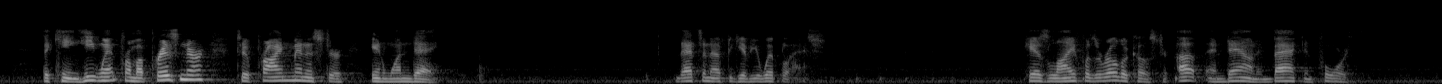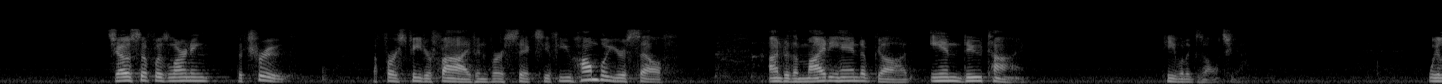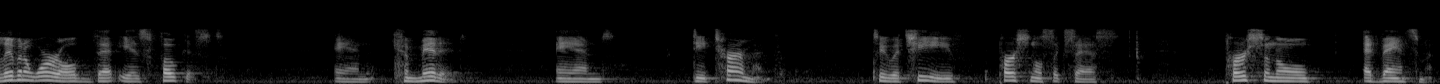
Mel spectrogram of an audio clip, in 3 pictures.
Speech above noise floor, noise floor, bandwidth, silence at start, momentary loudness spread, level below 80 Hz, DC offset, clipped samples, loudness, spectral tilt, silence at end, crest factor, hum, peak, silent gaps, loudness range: 30 dB; -62 dBFS; 5.4 kHz; 0.45 s; 17 LU; -70 dBFS; under 0.1%; under 0.1%; -33 LUFS; -5 dB/octave; 0.1 s; 22 dB; none; -12 dBFS; none; 10 LU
